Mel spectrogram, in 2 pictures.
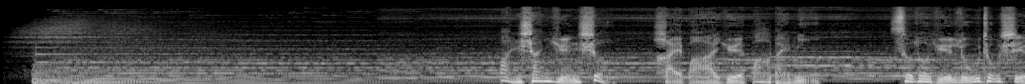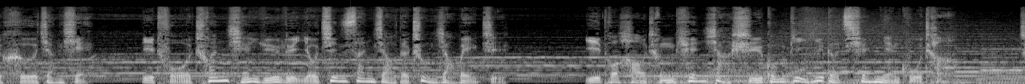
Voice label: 男 大气韵味; 厚重磁性 高端大气; 半山云舍

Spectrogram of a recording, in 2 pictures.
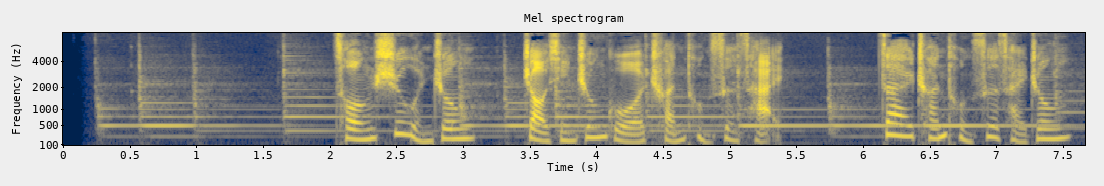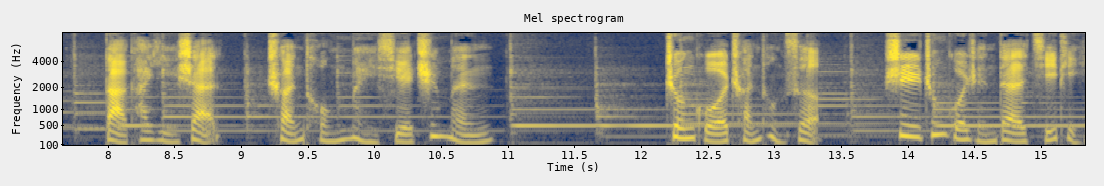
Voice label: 女 课件 中国传统 舒缓庄重; 温柔知性

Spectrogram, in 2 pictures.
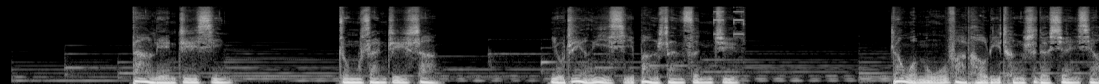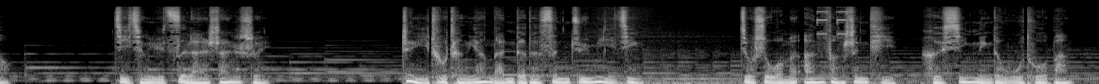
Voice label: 男 房地产宣传片 唯美抒情; 大连之芯; 质感磁性

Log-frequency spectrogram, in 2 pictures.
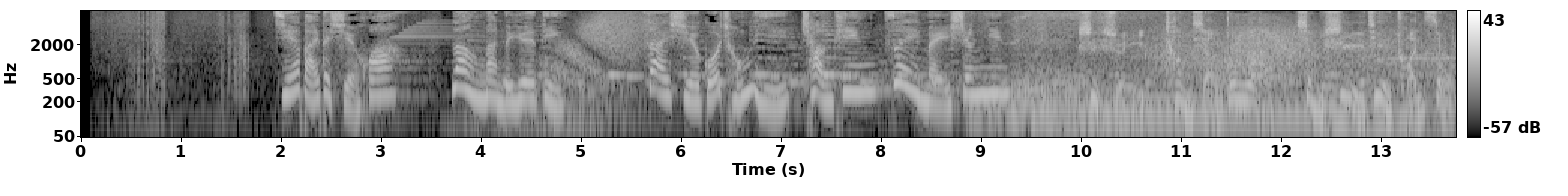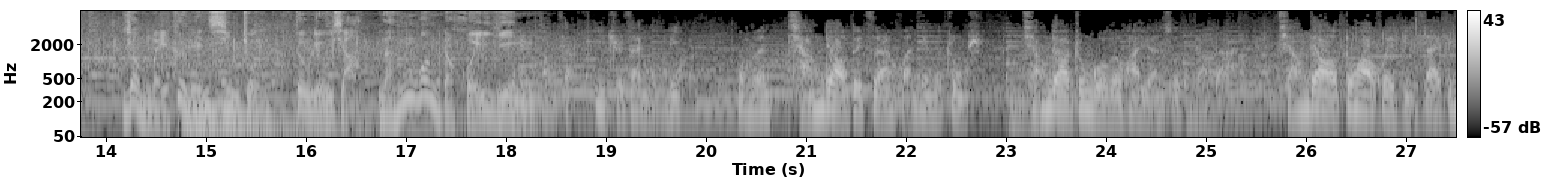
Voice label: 男 电台, 年轻浑厚 质感磁性; 崇礼综合广播频宣

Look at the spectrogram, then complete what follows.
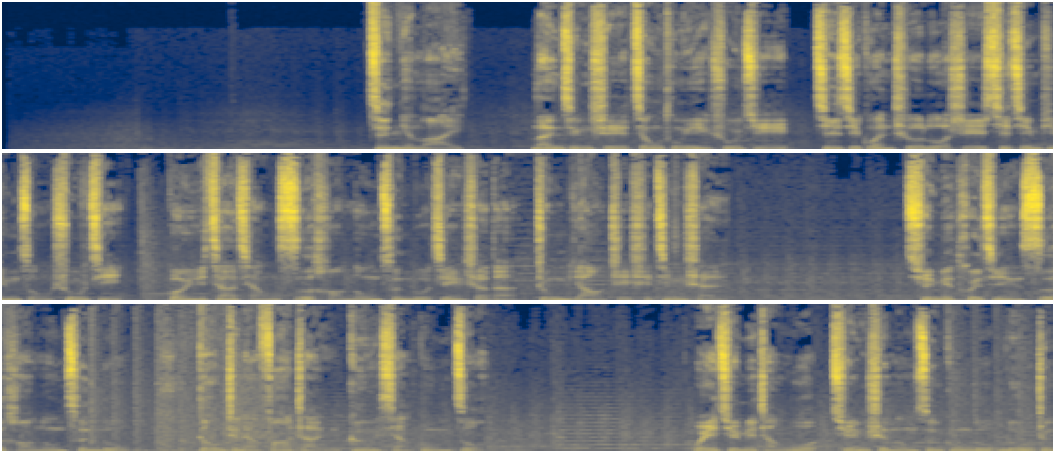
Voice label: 男 工作汇报 大气成稳; 南京农村公路; 厚重有力 大气浑厚

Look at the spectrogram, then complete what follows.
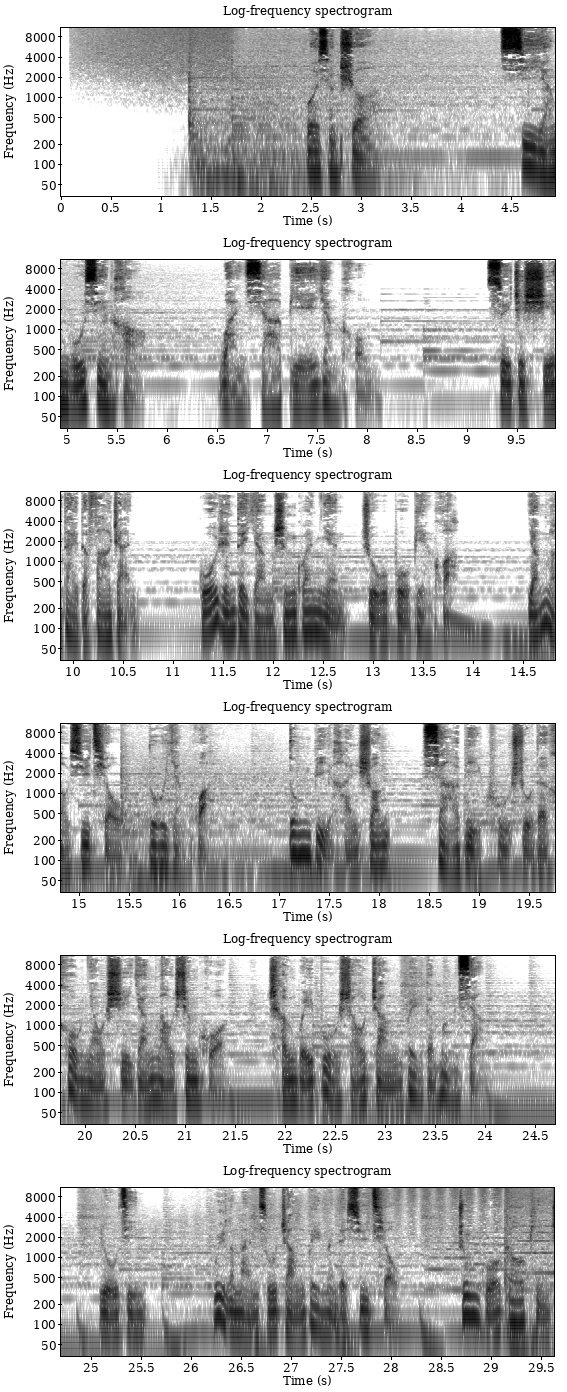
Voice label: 男 宣传片 磁性走心; 低沉磁性; 质感磁性; 三亚泰康之家度假酒店

